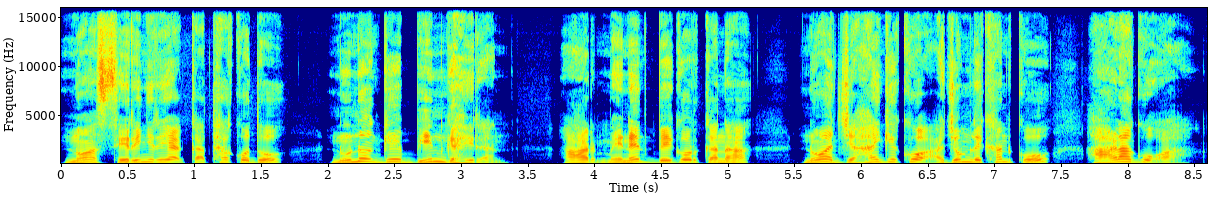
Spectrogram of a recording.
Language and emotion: Santali, disgusted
